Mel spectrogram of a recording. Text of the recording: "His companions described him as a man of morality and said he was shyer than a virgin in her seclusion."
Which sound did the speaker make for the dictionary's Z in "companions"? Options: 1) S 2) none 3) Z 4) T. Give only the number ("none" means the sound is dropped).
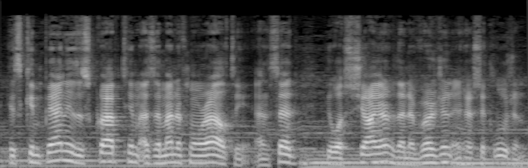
2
